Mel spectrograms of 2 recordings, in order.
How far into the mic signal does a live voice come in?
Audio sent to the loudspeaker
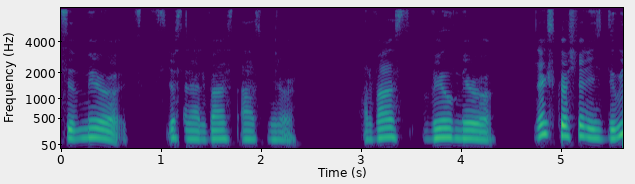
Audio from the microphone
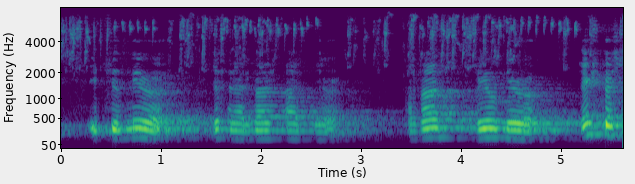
none

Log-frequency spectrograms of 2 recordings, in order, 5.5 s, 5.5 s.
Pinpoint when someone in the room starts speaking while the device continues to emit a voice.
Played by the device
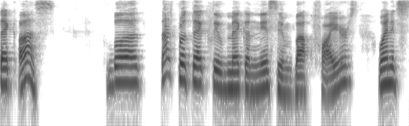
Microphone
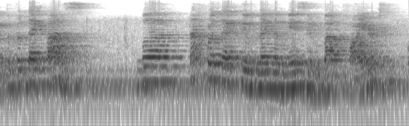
none

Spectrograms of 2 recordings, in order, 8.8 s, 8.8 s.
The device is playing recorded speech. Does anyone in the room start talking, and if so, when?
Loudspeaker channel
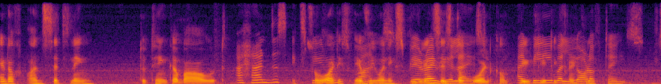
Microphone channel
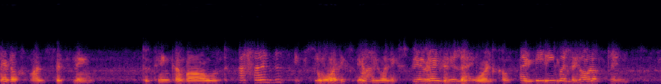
none

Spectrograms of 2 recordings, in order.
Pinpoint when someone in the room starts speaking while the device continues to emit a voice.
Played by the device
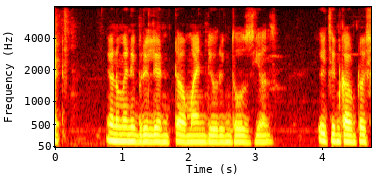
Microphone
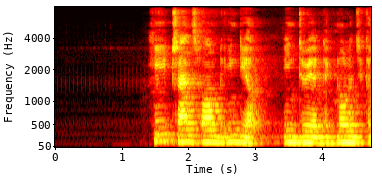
1.4 s

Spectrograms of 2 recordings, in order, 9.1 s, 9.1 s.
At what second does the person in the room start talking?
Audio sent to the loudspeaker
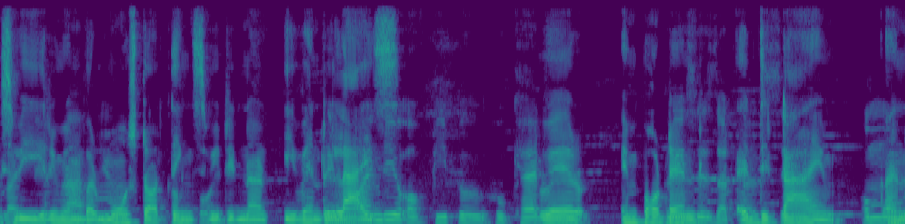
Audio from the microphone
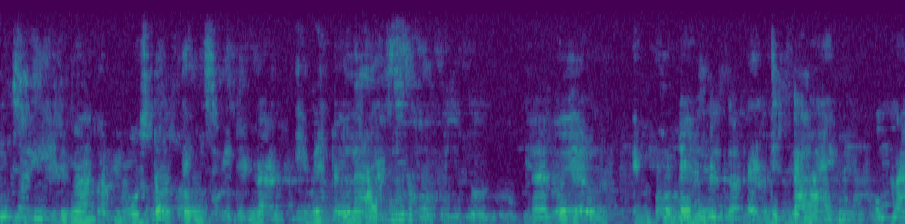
none

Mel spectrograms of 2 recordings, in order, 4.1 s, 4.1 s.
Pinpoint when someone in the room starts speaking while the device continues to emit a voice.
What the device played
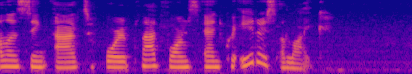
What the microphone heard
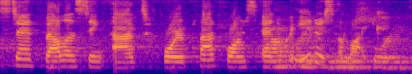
2.7 s

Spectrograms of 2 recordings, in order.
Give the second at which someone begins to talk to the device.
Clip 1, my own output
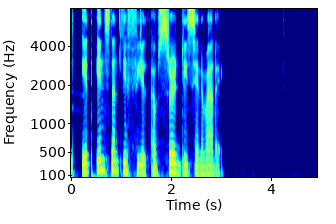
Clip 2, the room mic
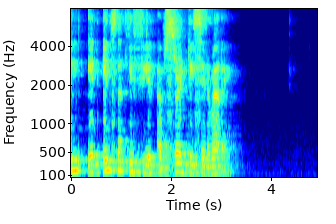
none

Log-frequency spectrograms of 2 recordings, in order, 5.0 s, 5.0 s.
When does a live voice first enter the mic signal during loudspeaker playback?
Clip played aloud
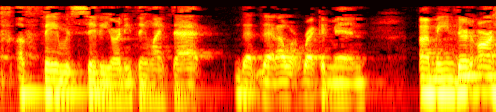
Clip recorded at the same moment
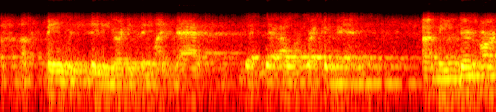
none

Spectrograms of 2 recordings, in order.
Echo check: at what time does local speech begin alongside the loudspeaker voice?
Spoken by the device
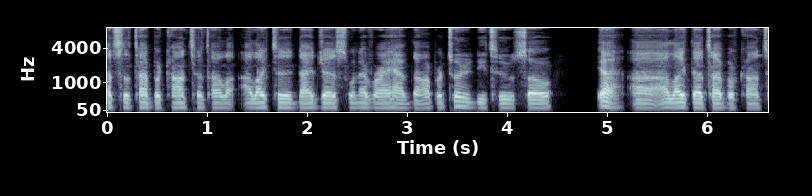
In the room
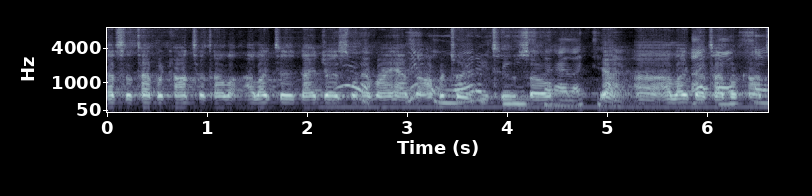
2.2 s

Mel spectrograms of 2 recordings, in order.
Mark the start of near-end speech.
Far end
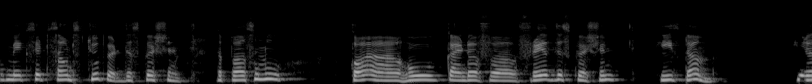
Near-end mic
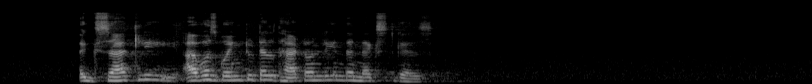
0.8 s

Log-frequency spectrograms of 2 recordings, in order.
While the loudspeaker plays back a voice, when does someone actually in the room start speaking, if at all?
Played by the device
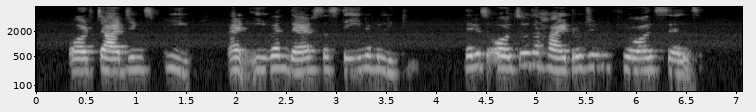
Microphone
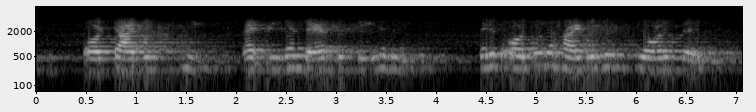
none

